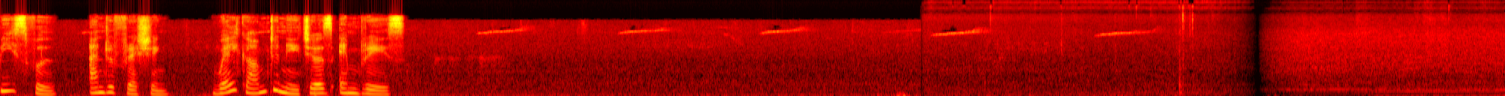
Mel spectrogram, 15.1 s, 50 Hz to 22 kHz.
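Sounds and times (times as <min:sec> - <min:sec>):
steady background hiss: 0:09.2 - 0:15.0
bird high upward-sliding call: 0:09.3 - 0:12.4
soft low thump: 0:09.4 - 0:12.4.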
